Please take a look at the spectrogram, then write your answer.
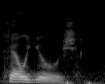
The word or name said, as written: gueuLluzh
